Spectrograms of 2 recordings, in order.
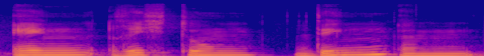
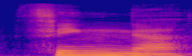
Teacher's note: So höre ich oft, dass sie Dinge sagen oder Richtunge. Dieses G sprichst du nicht aus, sondern es ist einfach ein Klang, ein nasales N.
